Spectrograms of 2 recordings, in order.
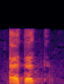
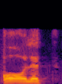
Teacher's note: لابد من بيان همس التاء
